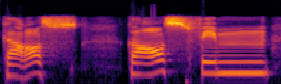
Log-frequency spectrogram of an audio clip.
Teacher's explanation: लेकिन स्वाद हुर्फ मुस्तआलिया है तो इसको हम मोटा पढ़ेंगे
